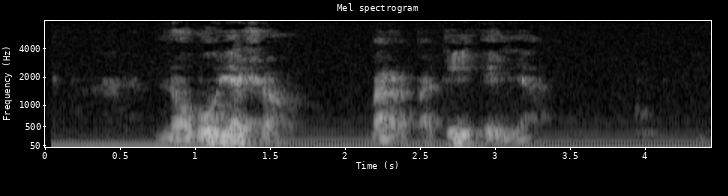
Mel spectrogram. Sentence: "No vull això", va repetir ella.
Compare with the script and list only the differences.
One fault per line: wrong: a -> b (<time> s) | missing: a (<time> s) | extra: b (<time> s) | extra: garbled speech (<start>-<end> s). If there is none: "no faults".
no faults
